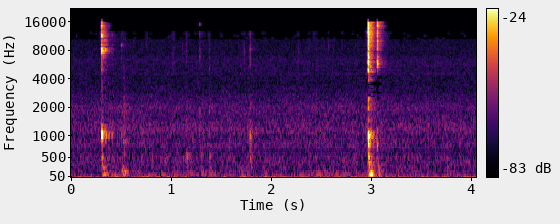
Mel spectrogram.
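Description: Near silence with a few faint computer keyboard and mouse clicks: a single click about a third of a second in, and a sharper double click about three seconds in.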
